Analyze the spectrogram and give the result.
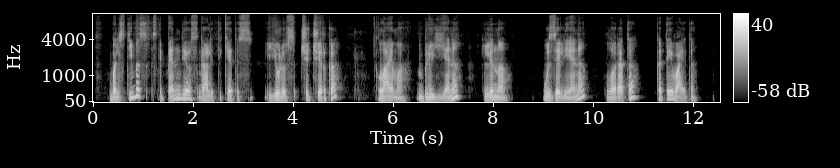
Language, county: Lithuanian, Telšiai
